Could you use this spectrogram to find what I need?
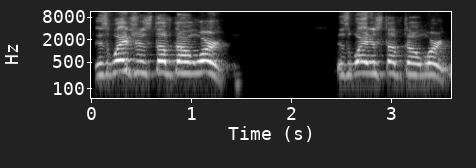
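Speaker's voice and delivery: high, whiny mock-sobbing complaint; mock crying whine. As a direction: pretend to whimper like a hurt waiter. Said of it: "they don't start crying like".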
